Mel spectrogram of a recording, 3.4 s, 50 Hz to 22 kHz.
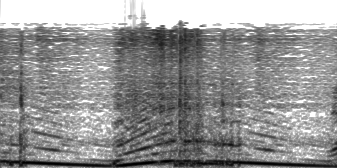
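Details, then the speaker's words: Repaired Nissan 200SX after the oxygen sensor, left disconnected during manifold work, was reconnected and the clutch adjusted. The engine revs smoothly toward redline and back, quicker and stronger than before, with a clean, even note and no misses or knocks. "red line for a good time she revs quicker that's more stronger power Lisa sounds like it anyways"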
